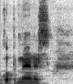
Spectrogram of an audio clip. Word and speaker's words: Koopmeiners: Enfim, é essa a situação do Cop Miners. Cop Miners, Miners, né? Eu me informei a pronúncia certa.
